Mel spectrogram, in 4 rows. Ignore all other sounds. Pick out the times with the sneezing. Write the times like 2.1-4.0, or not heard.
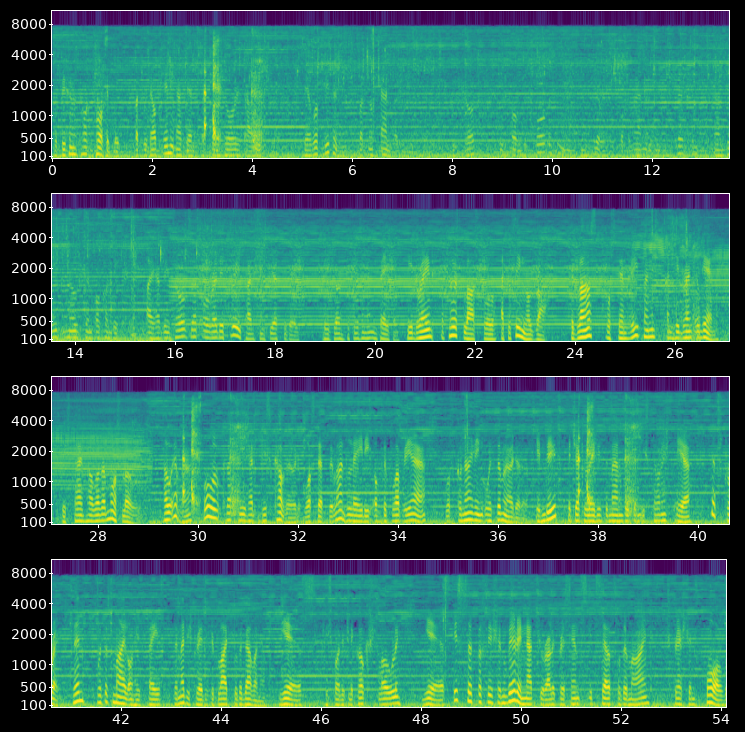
3.0-4.3, 29.6-31.0, 37.5-38.9.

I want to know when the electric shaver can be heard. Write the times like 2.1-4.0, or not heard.
0.0-54.0.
